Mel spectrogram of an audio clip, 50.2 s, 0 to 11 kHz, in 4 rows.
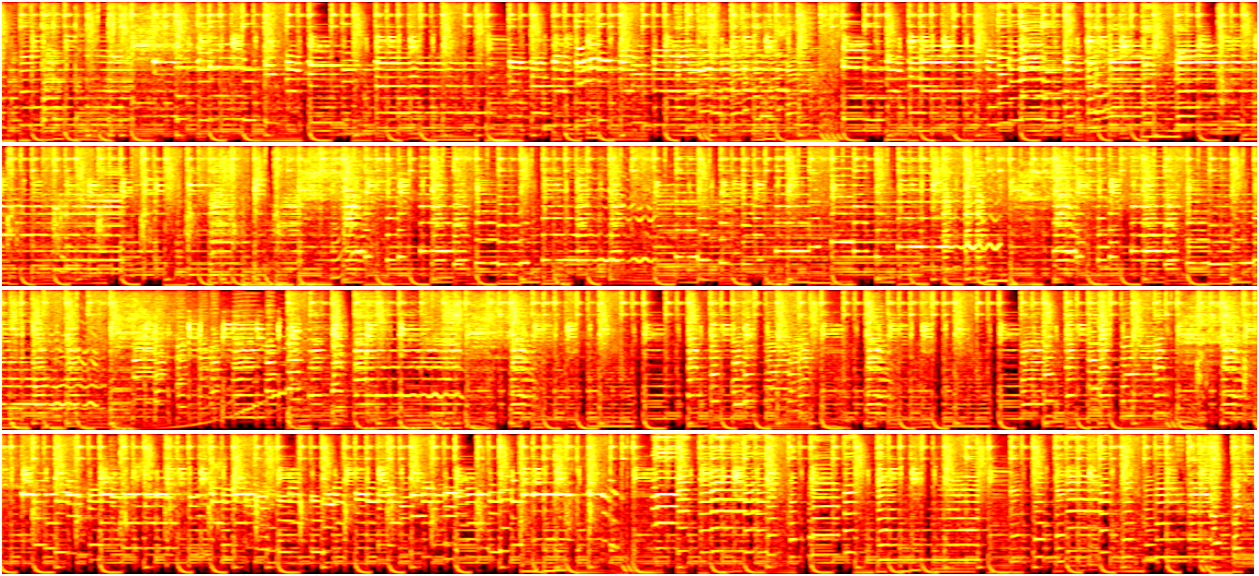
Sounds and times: Video game music: 0.1s - 30.7s.

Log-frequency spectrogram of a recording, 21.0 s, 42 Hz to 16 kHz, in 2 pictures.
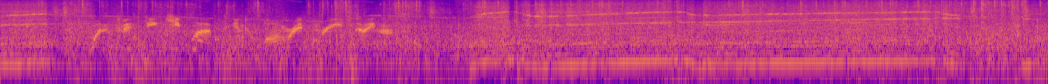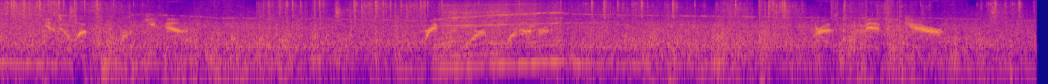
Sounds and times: Speech: 0.9s - 4.0s, 10.9s - 12.5s, 14.7s - 16.1s, 18.6s - 20.0s.

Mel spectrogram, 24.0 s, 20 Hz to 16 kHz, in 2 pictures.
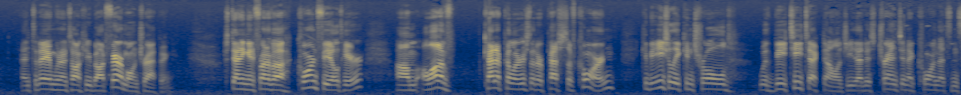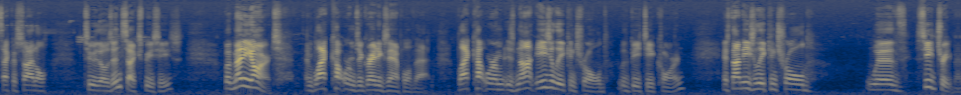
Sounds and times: Speech: 0.3s - 2.2s, 2.8s - 14.3s, 14.9s - 22.3s, 22.9s - 24.0s.

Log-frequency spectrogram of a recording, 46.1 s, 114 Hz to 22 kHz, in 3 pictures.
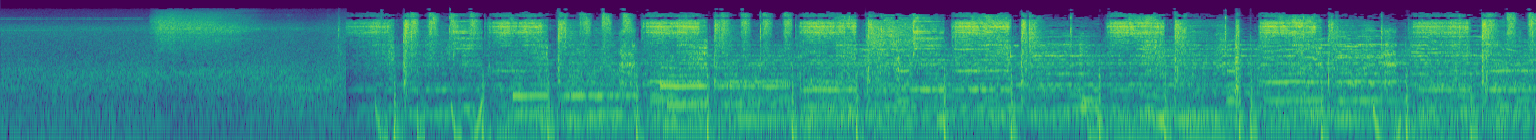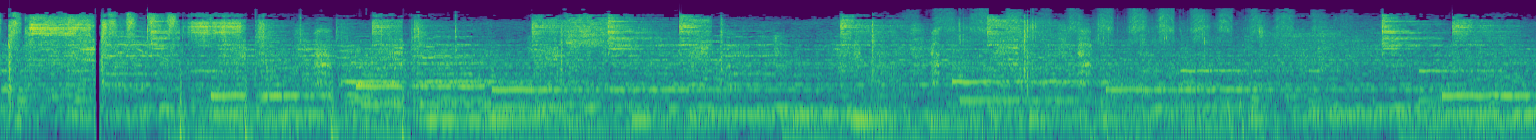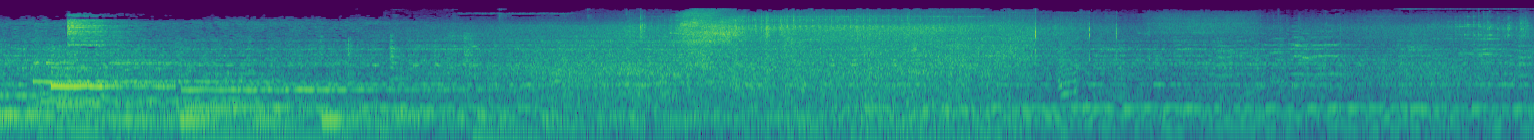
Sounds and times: Music: 3.4s - 46.0s.

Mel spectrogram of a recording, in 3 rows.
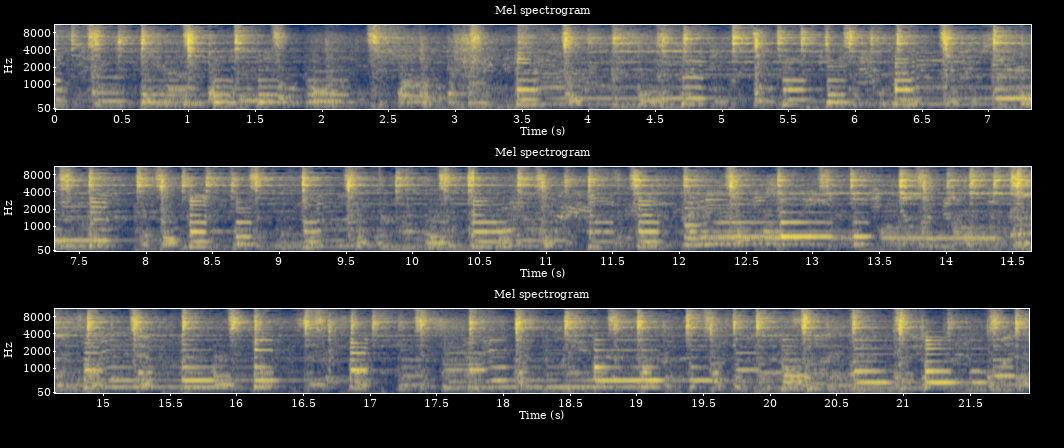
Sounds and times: Jazz: 0.0s - 21.9s
Strum: 0.0s - 21.9s
Speech: 3.0s - 9.7s, 10.5s - 21.9s.

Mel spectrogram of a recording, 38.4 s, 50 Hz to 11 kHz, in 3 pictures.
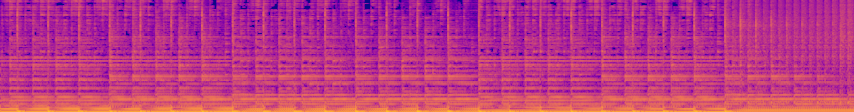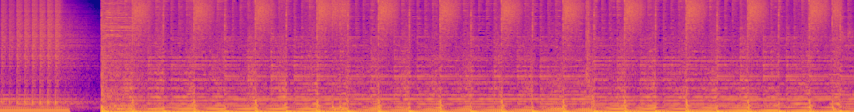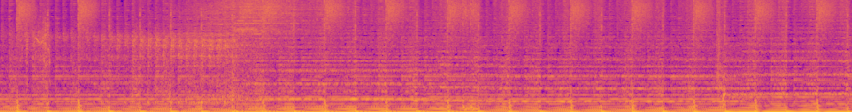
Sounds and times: Music: 0.0s - 38.4s.

